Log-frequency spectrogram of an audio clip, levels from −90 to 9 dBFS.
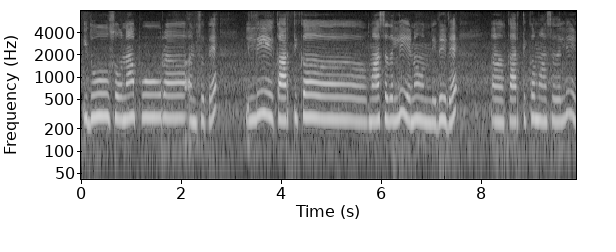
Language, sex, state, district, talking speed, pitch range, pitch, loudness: Kannada, male, Karnataka, Bijapur, 85 wpm, 260-285 Hz, 270 Hz, -17 LUFS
